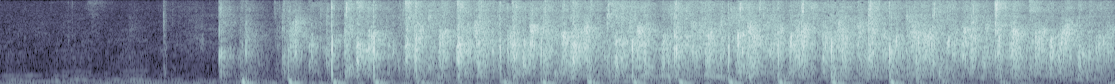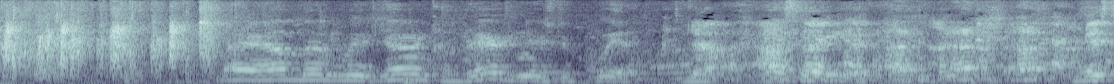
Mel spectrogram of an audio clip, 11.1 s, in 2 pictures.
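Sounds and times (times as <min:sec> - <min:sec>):
audience applause: 0:01.1 - 0:06.8
speech: 0:06.9 - 0:11.1
laughter: 0:09.0 - 0:11.1.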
